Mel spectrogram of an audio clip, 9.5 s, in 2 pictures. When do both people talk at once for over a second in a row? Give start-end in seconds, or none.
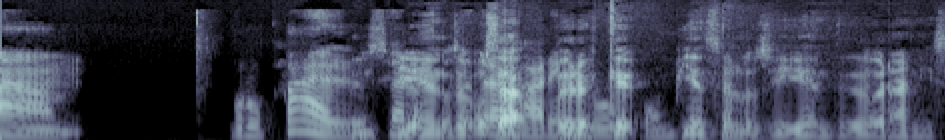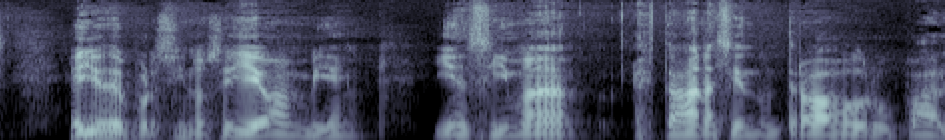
1.7-3.4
